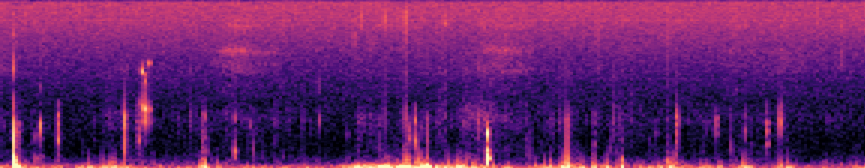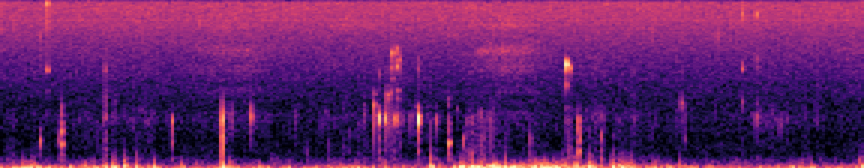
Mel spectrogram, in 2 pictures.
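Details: Stomach growling (borborygmi) in a bloated stomach after a massive lunch of cheese-loaded pasta and a large chug of milk: continuous low gurgling and rumbling with scattered sharp pops and louder surges.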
